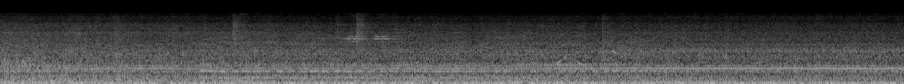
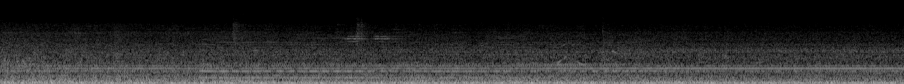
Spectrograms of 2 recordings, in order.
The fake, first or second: first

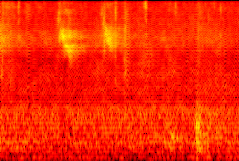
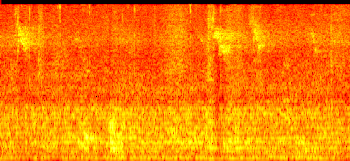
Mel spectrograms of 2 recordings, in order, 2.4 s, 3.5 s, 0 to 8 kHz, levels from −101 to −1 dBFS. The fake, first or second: first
